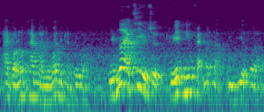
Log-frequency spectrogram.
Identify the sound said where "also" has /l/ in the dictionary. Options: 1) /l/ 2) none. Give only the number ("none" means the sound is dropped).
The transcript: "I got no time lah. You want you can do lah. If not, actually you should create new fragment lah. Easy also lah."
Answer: 2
